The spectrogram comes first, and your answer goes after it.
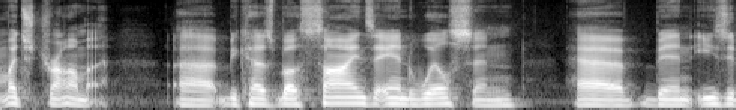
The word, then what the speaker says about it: Saenz: I always thought it was pronounced Saenz, but then whenever I talked to people in Great Plains Annual Conference, they said it's pronounced Saenz.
